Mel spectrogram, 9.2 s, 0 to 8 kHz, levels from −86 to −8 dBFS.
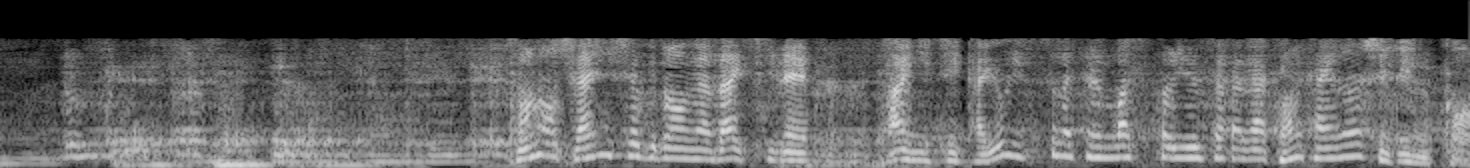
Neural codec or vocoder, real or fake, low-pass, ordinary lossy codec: codec, 24 kHz, 1 kbps, SNAC; fake; 7.2 kHz; AAC, 16 kbps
